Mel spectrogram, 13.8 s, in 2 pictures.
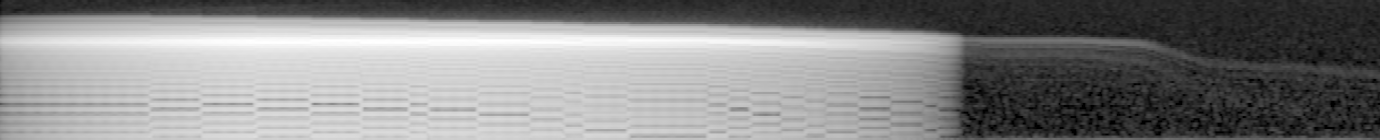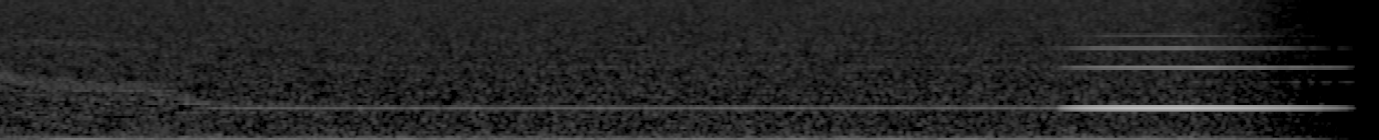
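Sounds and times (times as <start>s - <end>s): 
twisted electric special effect: 0.0s - 4.8s.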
